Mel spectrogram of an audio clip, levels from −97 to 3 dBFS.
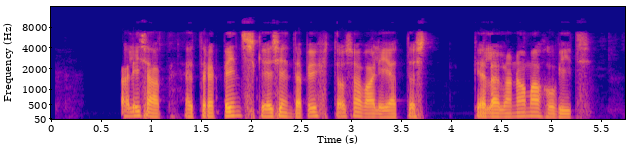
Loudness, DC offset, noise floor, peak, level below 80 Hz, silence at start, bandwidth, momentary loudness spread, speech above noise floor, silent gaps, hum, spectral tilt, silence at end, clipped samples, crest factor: -21 LUFS; under 0.1%; -74 dBFS; -2 dBFS; -54 dBFS; 0.7 s; 10 kHz; 9 LU; 54 dB; none; none; -5 dB/octave; 0.35 s; under 0.1%; 20 dB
